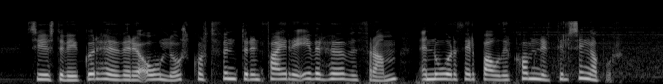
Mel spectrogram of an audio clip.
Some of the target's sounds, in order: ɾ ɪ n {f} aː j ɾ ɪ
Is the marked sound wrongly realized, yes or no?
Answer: no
